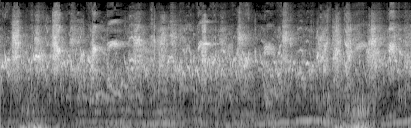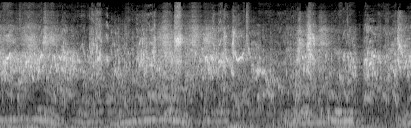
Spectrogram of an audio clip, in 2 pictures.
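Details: Wild budgerigars chirping as a flock: dense, continuous high twittering and chattering throughout, with soft low cooing phrases rising and falling underneath, like a dove calling nearby.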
